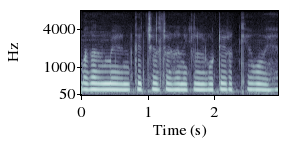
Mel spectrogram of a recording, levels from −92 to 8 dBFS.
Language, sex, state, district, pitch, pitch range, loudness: Hindi, female, Uttar Pradesh, Muzaffarnagar, 210 Hz, 205-215 Hz, -13 LUFS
